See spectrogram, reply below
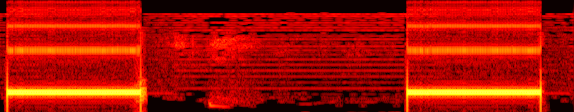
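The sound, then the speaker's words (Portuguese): A loud, steady telephone line tone sounds for about two seconds, falls silent with faint background noise, then repeats for another two seconds, the pattern of a phone line while waiting on hold after calling a psychosocial support centre. “Você ligou para Centro de Apoio Psicossocial. Aguarde para ser atendido.”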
